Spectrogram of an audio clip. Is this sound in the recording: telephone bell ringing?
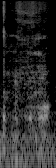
no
